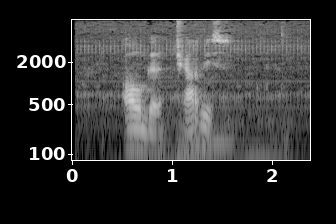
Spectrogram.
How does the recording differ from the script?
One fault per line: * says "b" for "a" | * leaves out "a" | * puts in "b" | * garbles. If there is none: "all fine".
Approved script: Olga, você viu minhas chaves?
* leaves out "você viu minhas"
